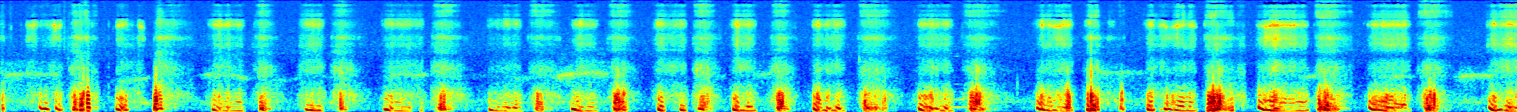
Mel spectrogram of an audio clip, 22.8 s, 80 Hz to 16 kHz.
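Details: A 4.5-month-old baby girl snoring: rhythmic snorting snores with a wheezy, whistling edge, roughly one per second, in a quiet room.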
